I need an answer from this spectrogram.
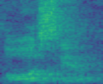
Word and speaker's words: ósea: médula ósea y bien es ósea una palabra con acento en la o no es Osea es ósea hab pido Bueno vamos bien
